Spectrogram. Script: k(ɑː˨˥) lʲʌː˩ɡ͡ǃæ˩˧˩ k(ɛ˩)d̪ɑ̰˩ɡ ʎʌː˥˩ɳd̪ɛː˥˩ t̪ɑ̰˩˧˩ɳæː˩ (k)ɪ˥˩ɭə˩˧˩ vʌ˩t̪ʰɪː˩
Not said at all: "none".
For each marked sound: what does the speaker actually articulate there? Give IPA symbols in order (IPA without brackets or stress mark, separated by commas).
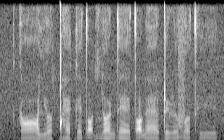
ɑː˩˧˩, ɛ˩, ʈ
